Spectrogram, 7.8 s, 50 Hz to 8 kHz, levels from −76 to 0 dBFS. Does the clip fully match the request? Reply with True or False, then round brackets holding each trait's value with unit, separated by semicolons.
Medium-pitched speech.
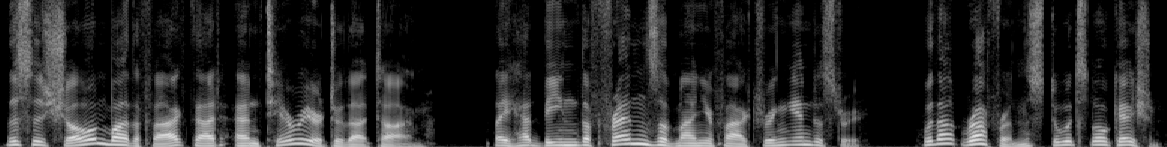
True (155 Hz)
